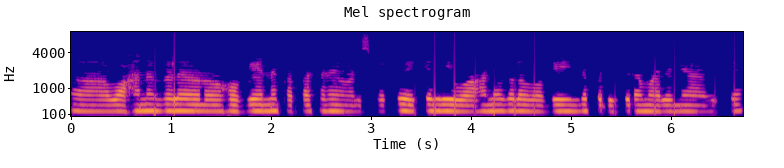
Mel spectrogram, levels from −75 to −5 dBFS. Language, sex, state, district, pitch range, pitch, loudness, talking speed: Kannada, female, Karnataka, Chamarajanagar, 170-180 Hz, 175 Hz, -29 LUFS, 90 wpm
